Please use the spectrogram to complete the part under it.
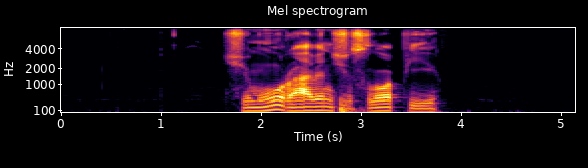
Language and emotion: Russian, neutral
